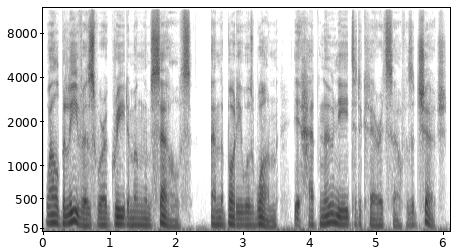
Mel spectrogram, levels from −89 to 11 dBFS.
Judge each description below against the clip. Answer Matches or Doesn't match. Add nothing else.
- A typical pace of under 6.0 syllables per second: Doesn't match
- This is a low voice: Matches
